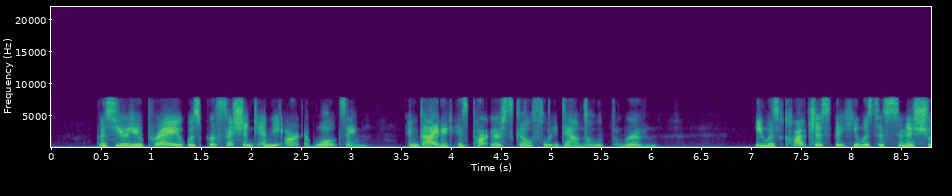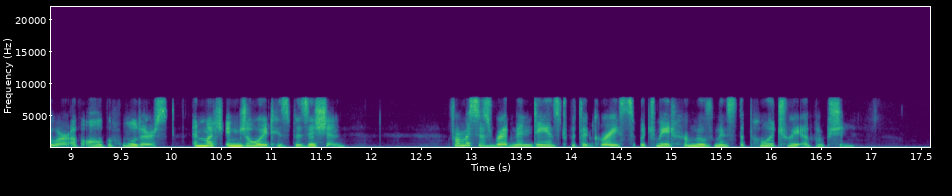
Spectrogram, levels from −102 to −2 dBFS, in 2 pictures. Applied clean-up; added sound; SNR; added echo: neural diffusion model UNIVERSE++.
